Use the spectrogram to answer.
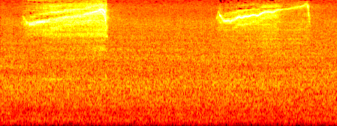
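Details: A suspected barn owl calling at night gives two long, harsh, hissing screeches, each about a second and a half, a couple of seconds apart, over a quiet background.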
